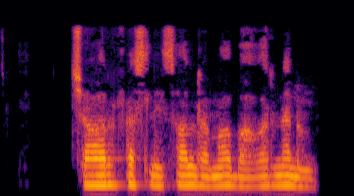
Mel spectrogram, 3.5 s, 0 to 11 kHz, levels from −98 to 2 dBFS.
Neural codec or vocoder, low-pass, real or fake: none; 7.2 kHz; real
